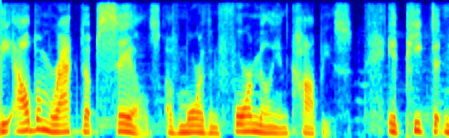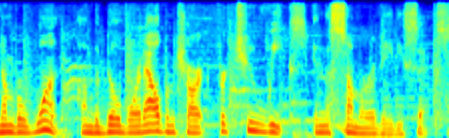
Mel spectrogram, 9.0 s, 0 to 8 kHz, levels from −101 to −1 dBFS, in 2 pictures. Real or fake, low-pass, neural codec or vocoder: real; 7.2 kHz; none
